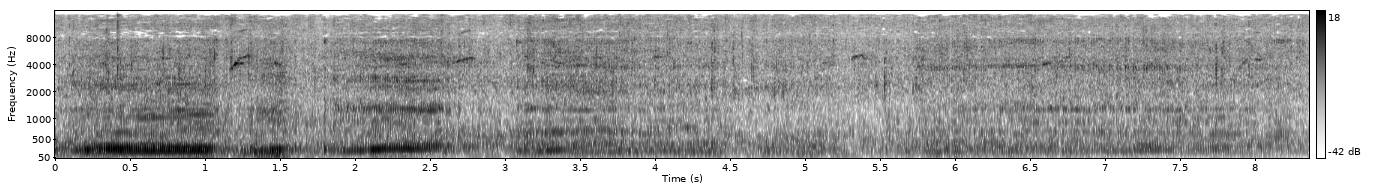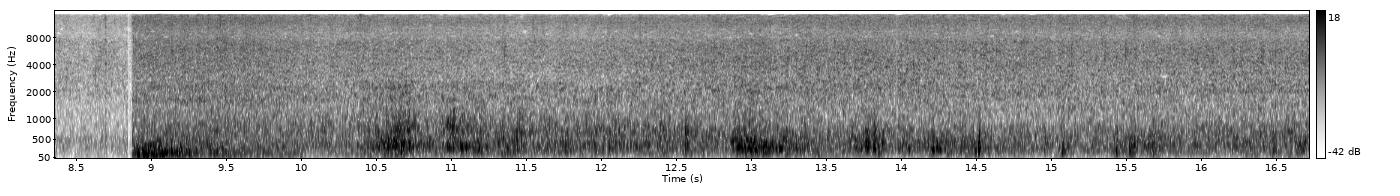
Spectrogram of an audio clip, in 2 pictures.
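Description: Rain and running floodwater with a few short pitched calls over it. About nine seconds in the sound cuts to a louder, surging rush of muddy floodwater pouring down a sloping street.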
